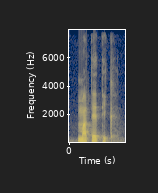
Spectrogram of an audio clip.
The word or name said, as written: Matetic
